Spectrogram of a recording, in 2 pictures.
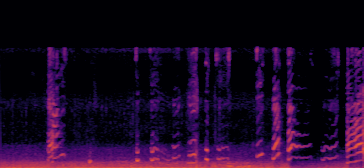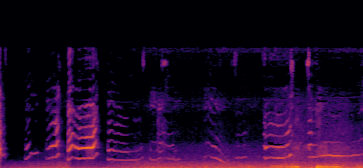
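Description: A litter of American Eskimo puppies whining and yipping: many short, high, sliding squeaks that overlap, thickest in the middle. A single dull thump near the end is the loudest sound.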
